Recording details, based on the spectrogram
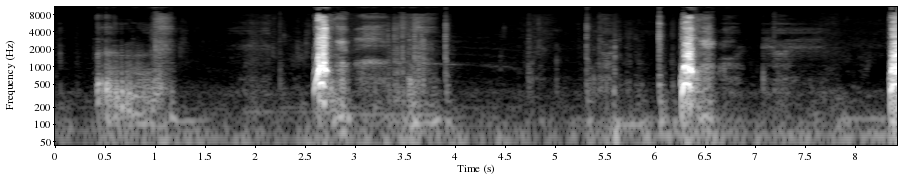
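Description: A pug barks in short, sharp bursts, each a single loud yap separated by pauses of several seconds. A soft, low murmur like distant voice is heard near the start.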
